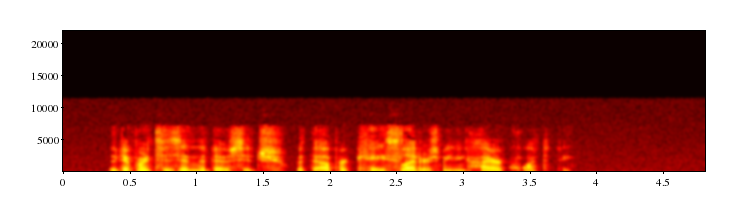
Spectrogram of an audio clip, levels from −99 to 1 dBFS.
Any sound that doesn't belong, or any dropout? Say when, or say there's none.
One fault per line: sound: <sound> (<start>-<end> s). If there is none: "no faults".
no faults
